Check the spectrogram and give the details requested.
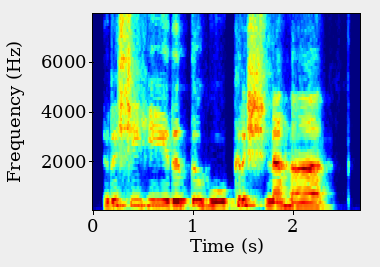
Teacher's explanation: So there that R should be heard clearly. It shouldn't be heard as either Ru or as Ri. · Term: Rikara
